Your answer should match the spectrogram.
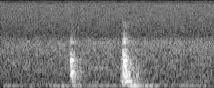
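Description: A door swings shut: a light click followed half a second later by a heavier, low thud, then quiet room tone with no voices.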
